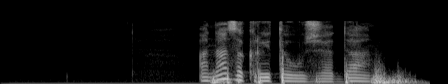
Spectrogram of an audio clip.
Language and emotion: Russian, neutral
